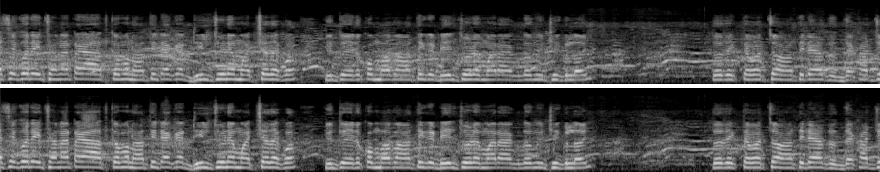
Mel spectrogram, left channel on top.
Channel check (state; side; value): normal; both; correlation 0.72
